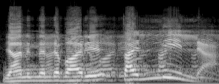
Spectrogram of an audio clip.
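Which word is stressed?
തല്ലിയില്ല. The last word, തല്ലിയില്ല, is stressed. She was dealt a blow in another way. "അർത്ഥം എന്നാ കൊടുത്തു"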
